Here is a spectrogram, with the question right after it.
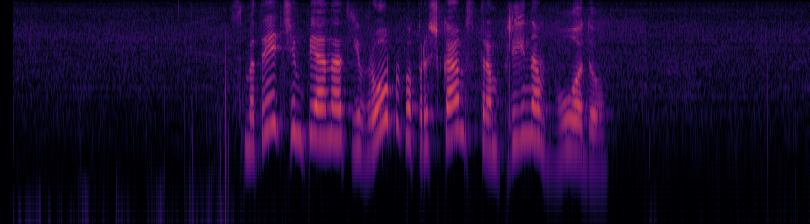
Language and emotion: Russian, positive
